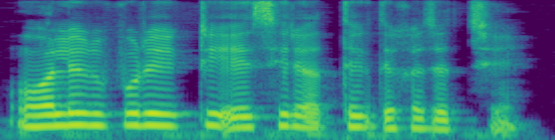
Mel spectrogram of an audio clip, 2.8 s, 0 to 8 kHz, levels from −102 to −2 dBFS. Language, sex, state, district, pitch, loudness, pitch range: Bengali, female, West Bengal, Cooch Behar, 205 Hz, -18 LUFS, 185-215 Hz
